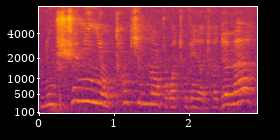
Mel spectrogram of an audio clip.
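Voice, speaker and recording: A woman plays a scheming thief who poses as a traveller. She hesitates and stumbles over her excuses in a mid-pitched voice. She sounds far away in an echoing hall with clear background noise. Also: animated, normal speed, warm tone. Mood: hesitant. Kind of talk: amateur stage play performance. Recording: echoey stage hall picked up from afar, with noise.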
